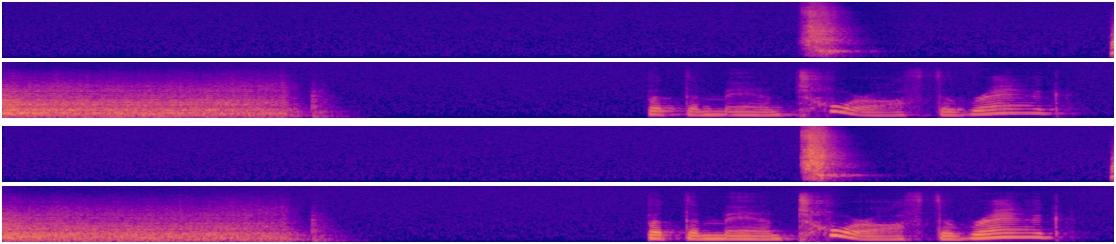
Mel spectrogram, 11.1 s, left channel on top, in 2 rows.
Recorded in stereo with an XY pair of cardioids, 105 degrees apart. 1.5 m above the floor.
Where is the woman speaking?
40° right, 0.5 m.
